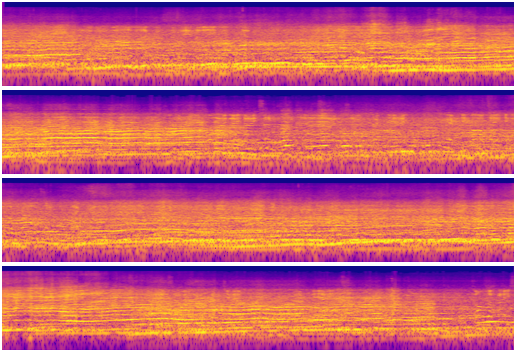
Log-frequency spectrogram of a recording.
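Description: Several hot rod race cars' engines running hard around a shale oval, their pitch rising and falling as they lap.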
